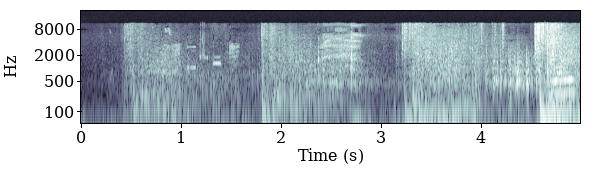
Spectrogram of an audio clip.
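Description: Shotgun blasts and other gunfire ring out in a Fortnite match, coming in bursts separated by quieter gaps and ending in a louder, busier stretch.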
